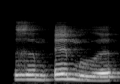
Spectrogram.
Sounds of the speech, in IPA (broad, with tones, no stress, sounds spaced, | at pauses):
ɣ ə̤˨˩ m ʔ ɛ˧ m u˧˩˨ ə̯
